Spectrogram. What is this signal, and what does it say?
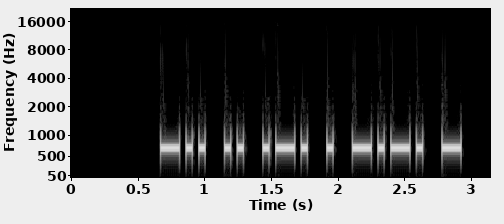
Morse code, heard as a keyed tone, about 25 wpm, 700 Hz. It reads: DIRECT
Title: Six Letter Words - 25wpm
